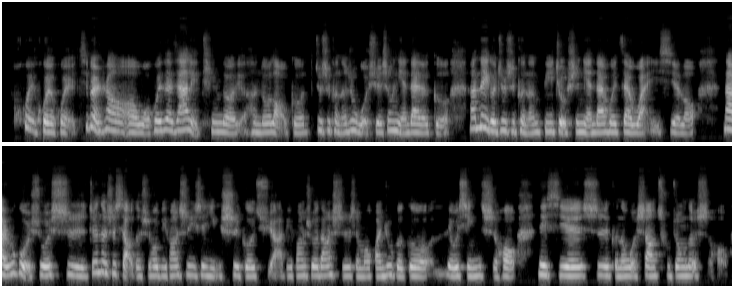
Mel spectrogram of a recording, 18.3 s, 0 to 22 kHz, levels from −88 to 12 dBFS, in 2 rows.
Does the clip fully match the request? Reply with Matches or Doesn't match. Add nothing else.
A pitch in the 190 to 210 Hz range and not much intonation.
Doesn't match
